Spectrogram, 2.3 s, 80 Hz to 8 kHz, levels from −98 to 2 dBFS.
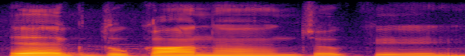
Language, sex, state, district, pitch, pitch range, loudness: Hindi, male, Bihar, Patna, 125 Hz, 120-130 Hz, -18 LUFS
